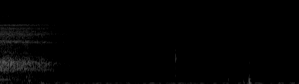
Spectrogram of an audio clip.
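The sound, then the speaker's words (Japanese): A slow breath out during a guided relaxation exercise: one soft, breathy exhale that dies away within the first second, followed by near silence with a few faint small clicks. “吸って、吐いて。”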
